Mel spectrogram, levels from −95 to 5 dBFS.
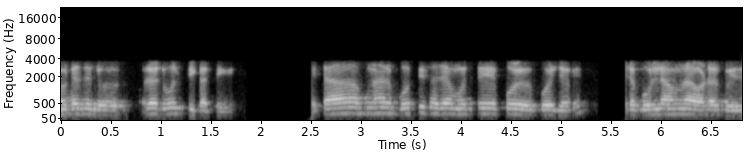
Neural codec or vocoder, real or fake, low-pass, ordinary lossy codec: none; real; 3.6 kHz; none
